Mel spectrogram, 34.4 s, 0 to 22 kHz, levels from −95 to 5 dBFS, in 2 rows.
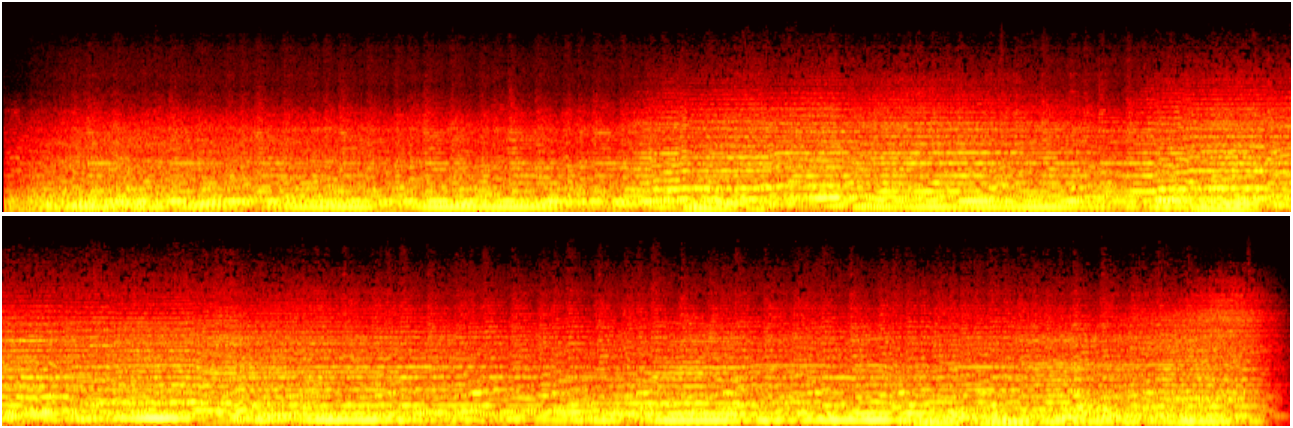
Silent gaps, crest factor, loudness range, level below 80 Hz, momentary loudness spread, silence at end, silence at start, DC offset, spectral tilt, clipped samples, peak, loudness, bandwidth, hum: none; 14 dB; 3 LU; -22 dBFS; 6 LU; 0.15 s; 0 s; under 0.1%; -9.5 dB/octave; under 0.1%; -2 dBFS; -17 LUFS; 6.6 kHz; none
